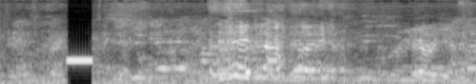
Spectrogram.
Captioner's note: laughs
